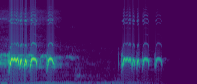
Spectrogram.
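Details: Local zebra dove giving two bursts of rapid, soft, purring coo notes, each a quick staccato run of short rolling notes about a second apart, clean with no background sound.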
